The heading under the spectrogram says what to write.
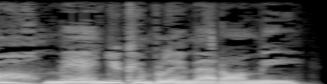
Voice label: sorry, survivor voice; Left 4 Dead 2; producer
